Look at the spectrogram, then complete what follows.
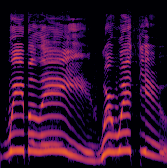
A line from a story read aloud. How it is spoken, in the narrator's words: they said, the crowd yelled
